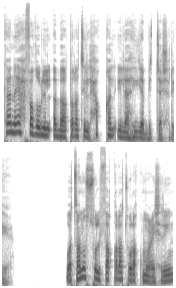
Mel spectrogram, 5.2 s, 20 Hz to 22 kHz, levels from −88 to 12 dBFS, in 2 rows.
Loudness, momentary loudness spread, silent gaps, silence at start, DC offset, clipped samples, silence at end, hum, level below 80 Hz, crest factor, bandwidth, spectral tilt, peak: -27 LUFS; 9 LU; 2.83-3.13 s, 3.20-3.53 s; 0.05 s; under 0.1%; under 0.1%; 0 s; none; -50 dBFS; 18 dB; over 20 kHz; -5 dB/octave; -10 dBFS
